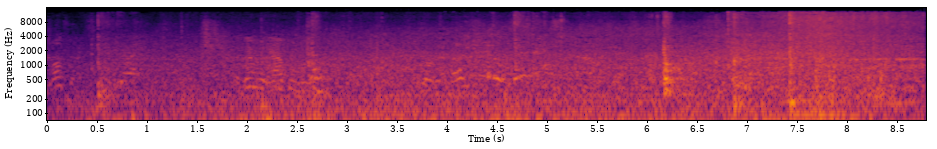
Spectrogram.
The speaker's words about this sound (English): at least we imagine that truck, you know, zooming off down to Fort Myers, Florida. Let's take a listen to that. It just sounds melodious.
